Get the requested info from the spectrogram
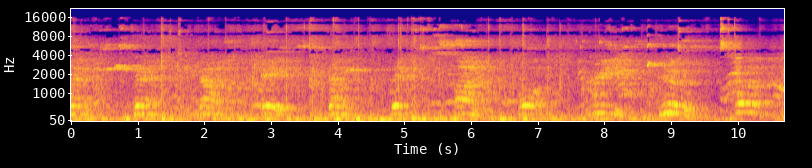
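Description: A basketball bouncing on a hardwood gym floor during play, with short repeated voice calls about once a second.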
